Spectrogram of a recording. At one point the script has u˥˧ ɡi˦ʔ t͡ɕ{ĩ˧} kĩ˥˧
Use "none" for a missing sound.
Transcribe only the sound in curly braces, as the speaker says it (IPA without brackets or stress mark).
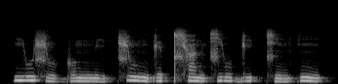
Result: ĩ˧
